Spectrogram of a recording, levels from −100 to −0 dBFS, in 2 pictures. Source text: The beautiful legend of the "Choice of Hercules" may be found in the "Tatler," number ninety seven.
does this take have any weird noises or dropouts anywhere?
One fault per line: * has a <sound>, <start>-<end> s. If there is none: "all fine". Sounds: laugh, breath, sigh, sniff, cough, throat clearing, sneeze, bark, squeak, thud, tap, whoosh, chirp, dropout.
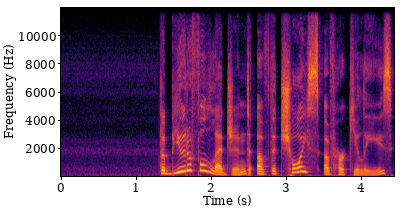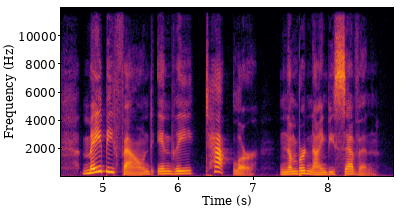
all fine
